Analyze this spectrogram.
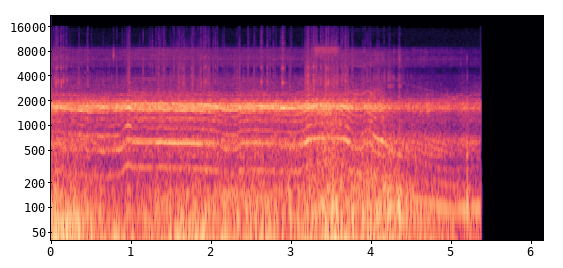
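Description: Speedboat motor running at speed, heard from on board: a steady high whine over a rumble of water and hull noise, with lower tones rising and falling as the revs shift. The sound cuts off suddenly a little after five seconds in.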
